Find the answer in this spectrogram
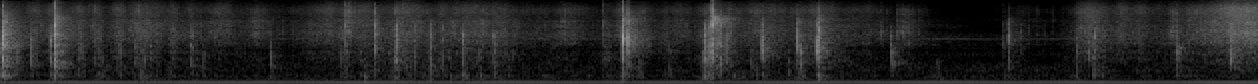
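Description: Plastic packet of MSG crinkling and rustling in the hands as it is tipped and shaken out into a glass bowl, in short irregular bursts.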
